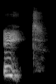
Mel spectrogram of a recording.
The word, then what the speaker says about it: eight: with all these letters so if you see e i g h it makes the sound a like eight so this one's just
